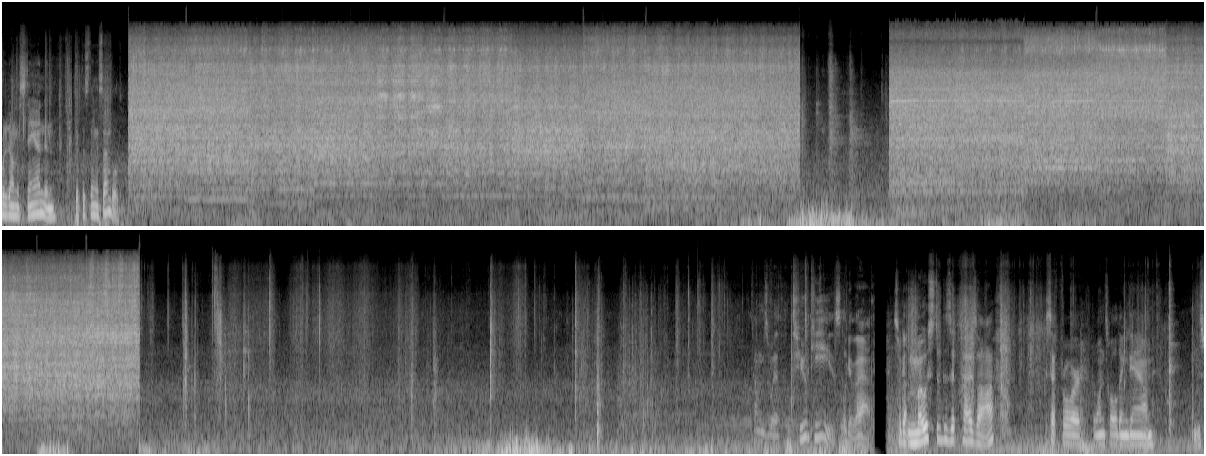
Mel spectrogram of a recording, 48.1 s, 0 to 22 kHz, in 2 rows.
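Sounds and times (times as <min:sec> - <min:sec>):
power tool running: 0:02.6 - 0:16.0, 0:17.8 - 0:26.8.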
